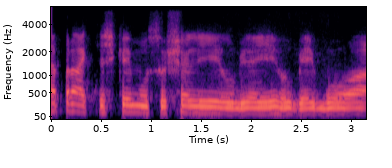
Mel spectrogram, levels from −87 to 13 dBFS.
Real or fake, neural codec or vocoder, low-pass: real; none; 5.4 kHz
